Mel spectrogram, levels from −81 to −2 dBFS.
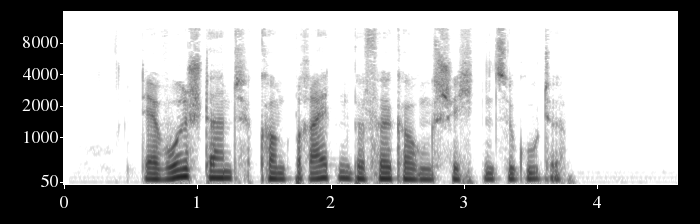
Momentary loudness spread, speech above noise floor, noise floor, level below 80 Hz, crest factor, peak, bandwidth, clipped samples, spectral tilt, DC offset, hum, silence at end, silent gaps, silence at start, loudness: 10 LU; 50 dB; -73 dBFS; -48 dBFS; 18 dB; -8 dBFS; 11.5 kHz; under 0.1%; -7.5 dB/octave; under 0.1%; none; 0.85 s; none; 0.6 s; -24 LUFS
